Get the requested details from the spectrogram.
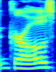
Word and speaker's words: Grlz: at Growler Girls, but girls is spelled like G-R-L-Z,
